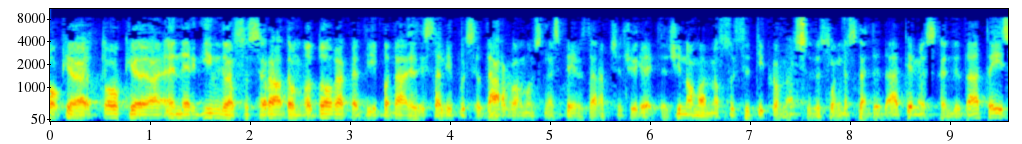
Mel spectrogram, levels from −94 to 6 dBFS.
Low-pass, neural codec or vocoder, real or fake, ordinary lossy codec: 9.9 kHz; codec, 24 kHz, 1.5 kbps, HILCodec; fake; MP3, 32 kbps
